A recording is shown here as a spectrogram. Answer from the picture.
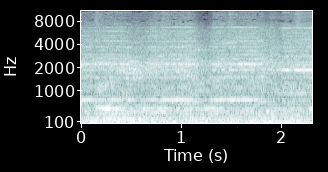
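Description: Solna 225 offset printing press running: a steady mechanical rumble with faint steady whining tones.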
